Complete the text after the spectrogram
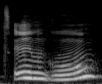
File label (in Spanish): Otomí, mujer; arete, aro; Ropa; INALI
